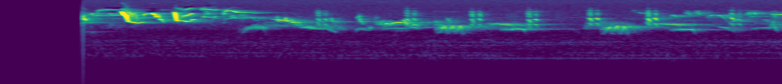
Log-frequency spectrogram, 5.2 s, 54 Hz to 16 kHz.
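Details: Common chiffchaff singing at Topbjerg (Mønsted) on 5 April 2020: a quick high twitter, then a steady run of sharp, high notes, about three a second, in a quiet background.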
